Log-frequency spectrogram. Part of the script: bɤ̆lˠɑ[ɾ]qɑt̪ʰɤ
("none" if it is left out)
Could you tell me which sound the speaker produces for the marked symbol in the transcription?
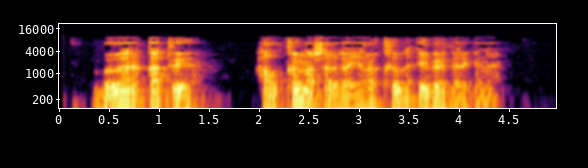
ɾ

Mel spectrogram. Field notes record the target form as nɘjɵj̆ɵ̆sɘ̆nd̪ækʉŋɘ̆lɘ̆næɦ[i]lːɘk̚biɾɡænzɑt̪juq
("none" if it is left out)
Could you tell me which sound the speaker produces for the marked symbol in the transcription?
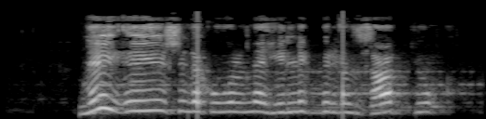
i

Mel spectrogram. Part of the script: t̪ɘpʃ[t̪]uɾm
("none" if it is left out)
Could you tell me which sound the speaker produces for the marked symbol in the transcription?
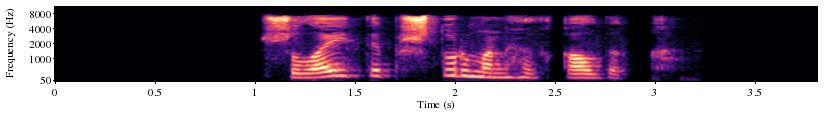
t̪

